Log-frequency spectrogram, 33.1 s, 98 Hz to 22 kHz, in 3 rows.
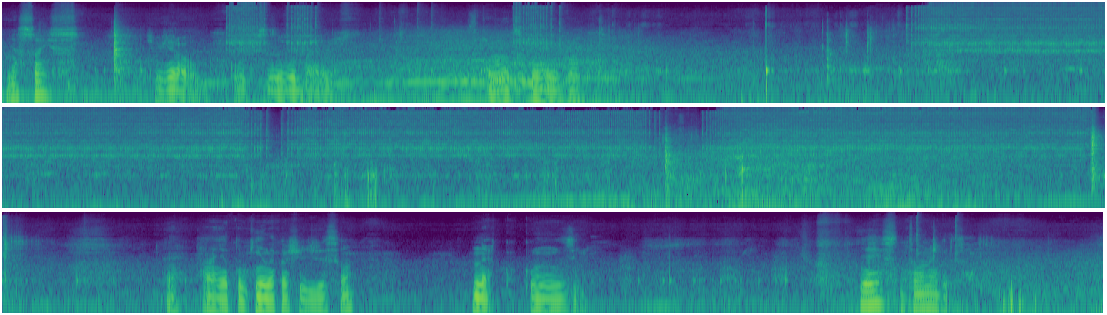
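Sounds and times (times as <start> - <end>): bicycle hub ratchet buzz: 2.1 - 6.4, 8.8 - 22.4.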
